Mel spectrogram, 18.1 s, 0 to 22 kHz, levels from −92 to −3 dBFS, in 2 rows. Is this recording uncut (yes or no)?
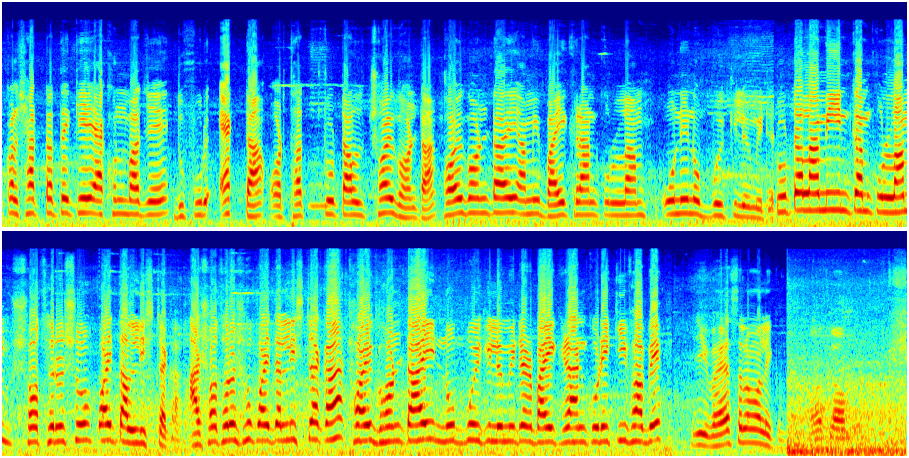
no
